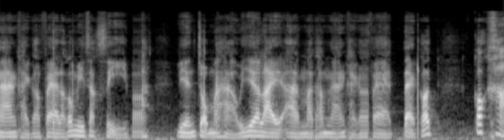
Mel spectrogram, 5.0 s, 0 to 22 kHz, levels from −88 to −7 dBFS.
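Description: Throughout the speech there is plainly audible low-delay AAC compression, likely AAC-ELD at a low bitrate around 32 kbps. At this low bitrate its coarse coding leaves noise between the pitch harmonics, so the voice sounds rough and grainy. On a spectrogram the harmonic stripes are smeared, with noise filling the gaps between them, and the top band looks thinned or patchy, as if it had been synthesised rather than carried through.

From 0.54 to 0.75 s a loud pop arrives as two sharp hits in quick succession, peaking about 15 dB above the speech. The speech continues underneath. This is likely the mark of an electrical transient, such as a plug, switch or static discharge. On the waveform it shows as tall spikes standing clear of the speech, possibly with a brief ring after each, and on the spectrogram as thin vertical lines running up through every frequency.

From 1.34 to 1.42 s a repeated buffer produces a stutter. 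One 20 ms piece plays four extra times with a hard join at each repeat, so about 70 ms of new audio is lost. The waveform shows an identical short shape copied end to end, with a step at each seam. On the spectrogram it appears as a repeating block with faint vertical lines at the seams.

A second double pop runs from 2.04 to 2.19 s, about 20 dB above the signal. At 3.62 to 3.68 s a further repeated buffer plays its 20 ms piece three extra times, again losing about 70 ms. A single pop at 4.18 to 4.20 s, about 20 dB up, looks like the earlier ones: one isolated spike and a full-height vertical line.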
